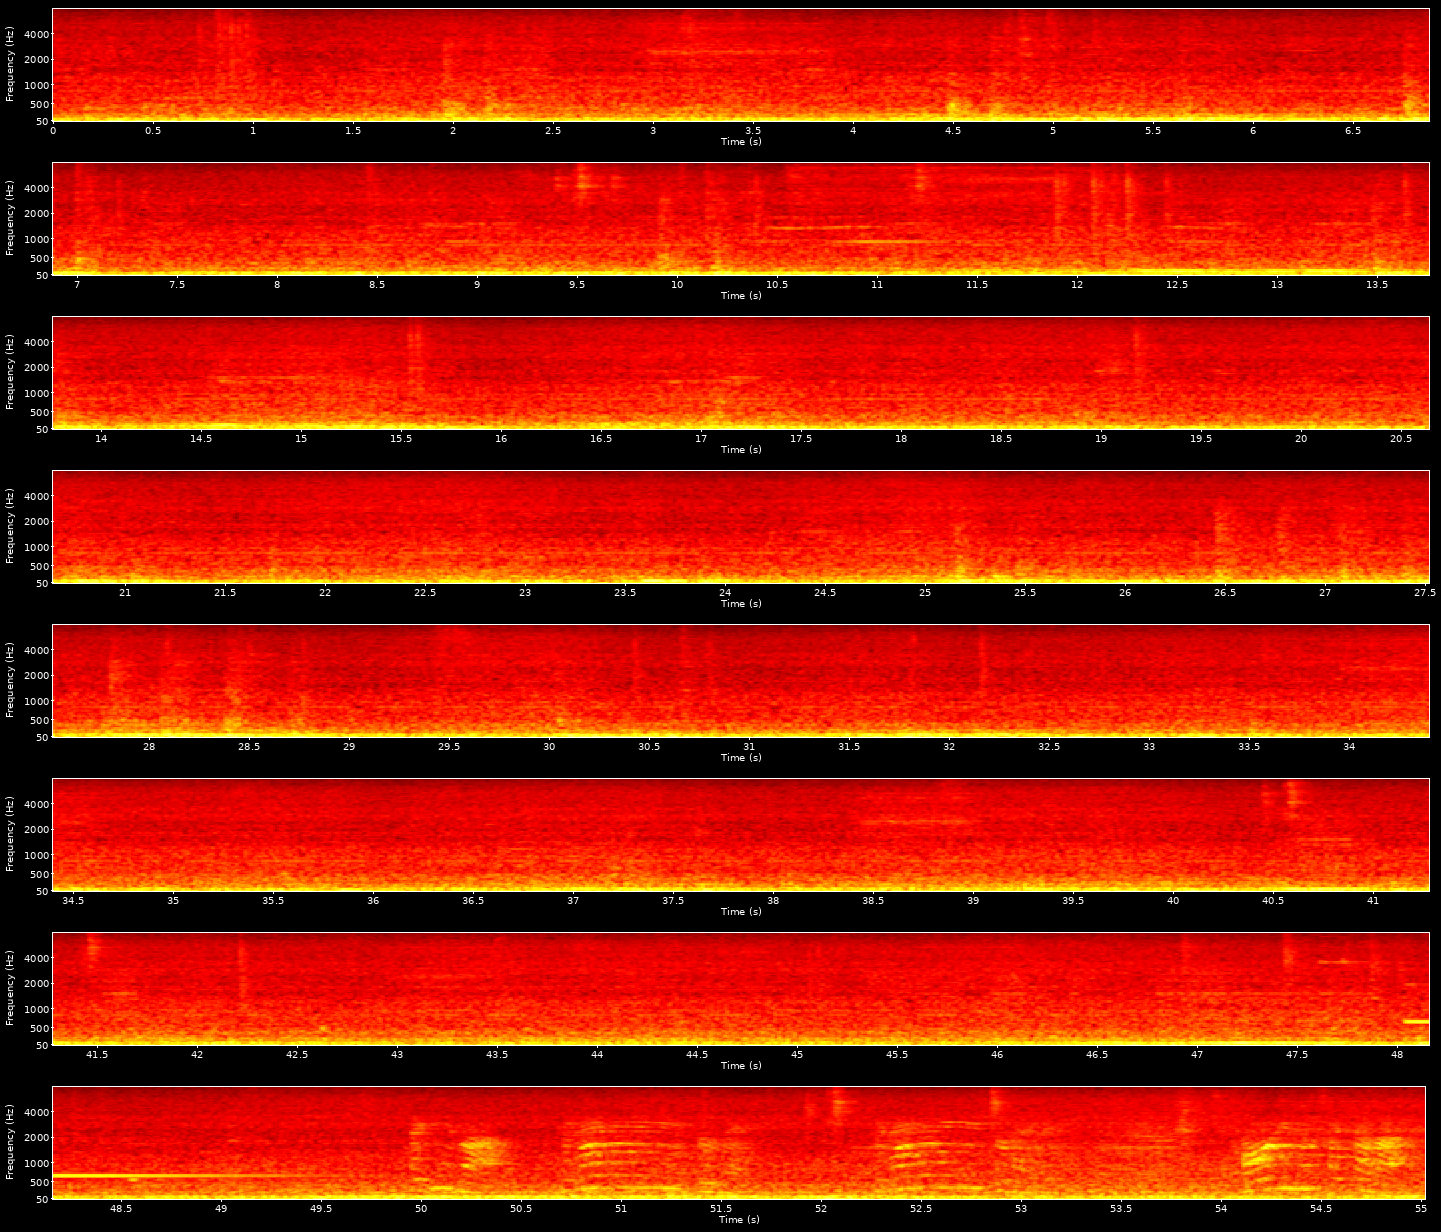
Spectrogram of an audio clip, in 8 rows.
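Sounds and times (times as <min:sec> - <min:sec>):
diesel railcar engine rumble: 0:00.0 - 0:55.0
train wheels on rails: 0:00.0 - 0:55.0.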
